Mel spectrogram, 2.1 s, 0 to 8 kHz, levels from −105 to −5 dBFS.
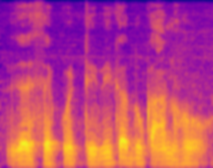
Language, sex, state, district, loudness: Hindi, male, Bihar, Patna, -16 LUFS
